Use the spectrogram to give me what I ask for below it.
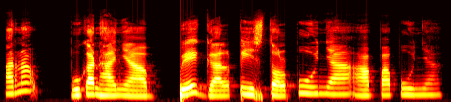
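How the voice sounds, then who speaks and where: A middle-aged woman preaching a sermon, telling a story dramatically and swinging between loud bursts and hushed lines. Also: mid-range voice, a little slow, smooth.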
